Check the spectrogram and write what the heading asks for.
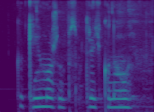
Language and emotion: Russian, neutral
